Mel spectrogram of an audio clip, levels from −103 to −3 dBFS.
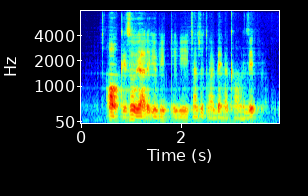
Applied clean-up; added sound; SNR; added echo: neural separator model SepFormer DNS4.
